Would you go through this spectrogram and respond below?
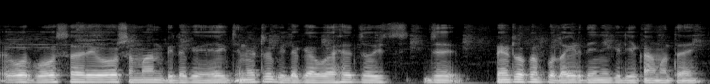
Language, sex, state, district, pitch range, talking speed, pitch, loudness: Hindi, male, Rajasthan, Bikaner, 95-105 Hz, 220 wpm, 100 Hz, -15 LUFS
